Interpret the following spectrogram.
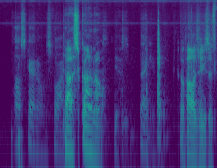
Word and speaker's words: Toscano: for Toscano please please correct me on the pronunciation of your name Tas tsano yes thank you apologies if there was a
